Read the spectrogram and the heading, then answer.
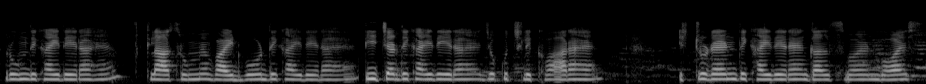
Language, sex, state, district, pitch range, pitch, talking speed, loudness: Hindi, female, Uttar Pradesh, Jalaun, 225-240 Hz, 230 Hz, 205 wpm, -30 LUFS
